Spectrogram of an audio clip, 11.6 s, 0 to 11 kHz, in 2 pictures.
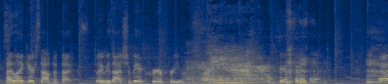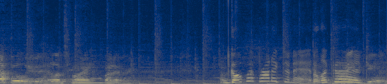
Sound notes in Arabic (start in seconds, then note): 2.7 كلاهما يصدر أصوات شفرات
